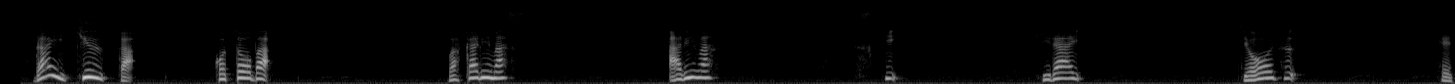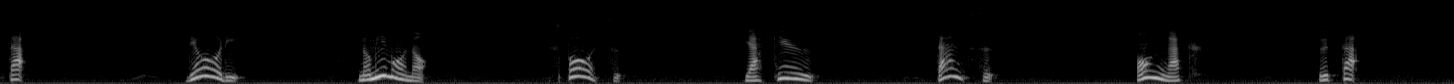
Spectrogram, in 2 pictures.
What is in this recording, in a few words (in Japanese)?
nihongo vokabeln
